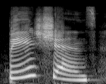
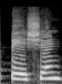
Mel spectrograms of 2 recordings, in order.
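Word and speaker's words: patience: S kind हैसर पेशेंस बहुत सारे लोग इसे गलत प्रोनाउंस करते हैं बट इसकी सही प्रोनंसिएशन क्या है पेशेंस यहां पर पेशेंट नहीं पढ़ेंगे पेशेंस यहां पर पी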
